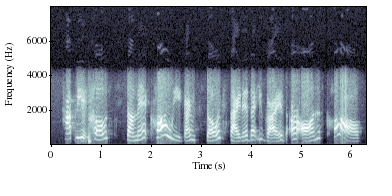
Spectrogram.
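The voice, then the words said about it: Enthusiastic, excited delivery. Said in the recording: “I'm very enthusiastic right now, as you guys can tell in my voice”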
